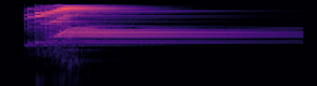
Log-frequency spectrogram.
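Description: A single bright chime, struck once about a tenth of a second in, rings with high overtones and fades steadily over about two seconds before being cut off.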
